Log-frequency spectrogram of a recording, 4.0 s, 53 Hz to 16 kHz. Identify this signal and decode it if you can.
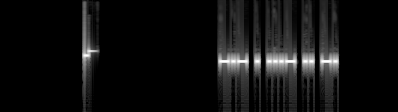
Morse code, heard as a keyed tone, about 40 wpm, 700 Hz. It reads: KEVIN
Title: USA Common Names - Max 5 Letters - 40wpm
